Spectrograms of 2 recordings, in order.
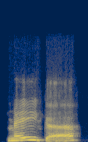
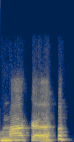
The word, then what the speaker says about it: Magor: a a debate on whether mega which our new portonians say is the right way or maga yeah maga which is uh what is good that's well she isn't it you know yeah for welsh you know and there is a bit of debate going on about how it's pronounced but we always said may go yeah i've heard all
